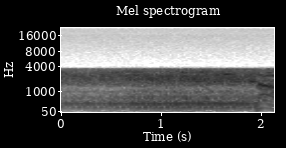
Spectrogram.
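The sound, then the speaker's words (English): A car engine hums steadily, its pitch climbing near the end as the car, with luggage loaded in the back, pulls away and accelerates in Los Angeles. “I piled my luggage into the back of his car and we took off.”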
